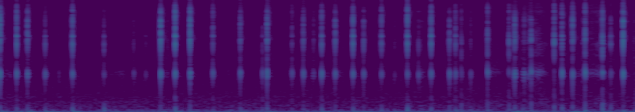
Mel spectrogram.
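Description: Fingers tap across a collection of plastic lids in a quick, uneven rhythm of short, dry clicks that each die away almost at once. A steady low hum sits underneath the tapping throughout.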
